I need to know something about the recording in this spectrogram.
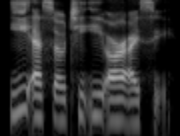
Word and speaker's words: esoteric: Esoteric. Emphasis. Stress on the third syllable. Esoteric. Esoteric. 4 syllables. Esoteric.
